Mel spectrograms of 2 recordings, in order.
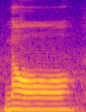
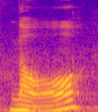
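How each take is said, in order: First: It has the original low-tone consonant sound. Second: It has the modified high-tone consonant sound. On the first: The letter is used unmodified. "Originally it is no sound" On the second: The letter is modified by the added consonant. "but now it's no"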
